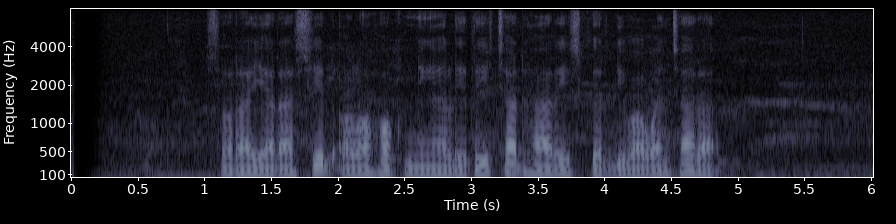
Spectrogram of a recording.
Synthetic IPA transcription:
sɔɾajaɾasidɔ̰lɔɦɔk̚niŋaliɾit͡ʃard̚ɦaɾiskɨrdiwawaɲt͡ʃaɾa

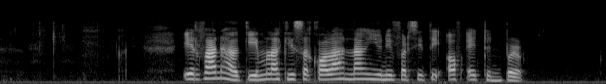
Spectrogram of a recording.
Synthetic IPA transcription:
ʔirfanɦakɪmlaɡ̥i̤səkolahnaŋjunifərsit̪iʔɔfed̥ə̤nbərk̚

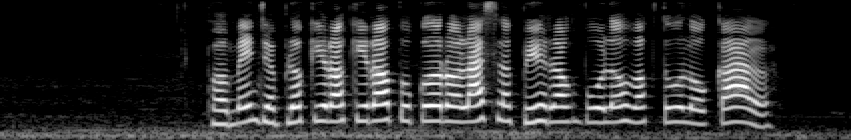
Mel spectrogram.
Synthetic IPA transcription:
b̥ɔ̤meɲd͡ʒə̤b̥lɔkiɾɔkiɾɔpukʊɾolasləb̥ɪhrɔŋpulʊhwək̚t̪ulokal

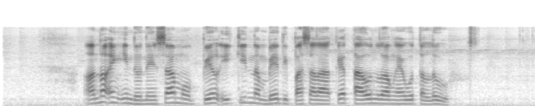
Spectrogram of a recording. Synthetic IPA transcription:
ʔɔ̰nɔɪŋind̪onesiamob̥ɪlikinəmbed̪̥i̤pasaɾaket̪aʊnlɔŋɛwut̪əlu

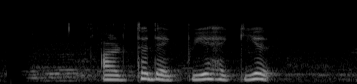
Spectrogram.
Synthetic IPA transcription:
ʔɐrt̪ʰɐd̪ækʋijəɦækijə

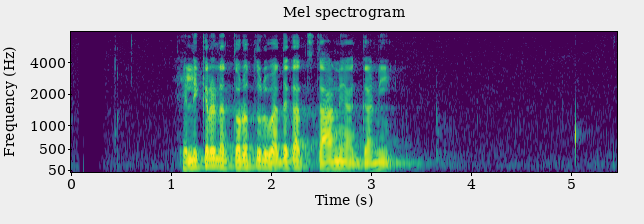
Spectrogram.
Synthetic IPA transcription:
helikɐɾɐɳət̪oɾɐt̪uɾuʋɛd̪ɐɡat̪st̪ʰaːnejaɡɐniː

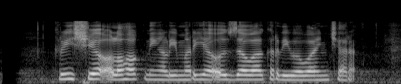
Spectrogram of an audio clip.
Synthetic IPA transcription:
kɾiʃiɔɔ̰lɔɦɔk̚niŋalimaɾiaɔzawakɨrdiwawaɲt͡ʃaɾa̰

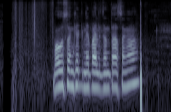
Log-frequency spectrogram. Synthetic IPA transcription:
bʌɦusʌŋkʰʌknepalid͡zʌnʌt̪asʌŋʌ

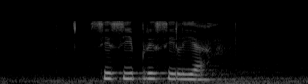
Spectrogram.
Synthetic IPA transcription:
sisipɾisilia

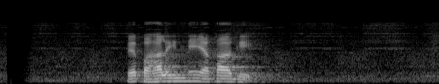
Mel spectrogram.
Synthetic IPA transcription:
ejpaɦɐlɐinːeːjakaːɡḛː

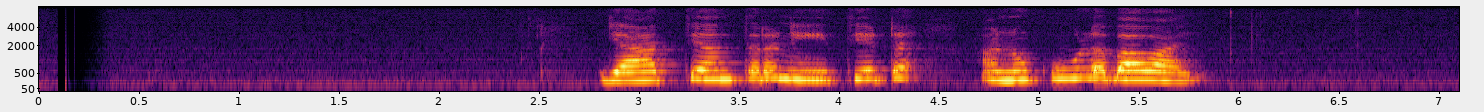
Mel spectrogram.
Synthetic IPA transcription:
d͡ʒaːt̪jant̪əɾəniːt̪ijəʈə | anukuːləbaʋaj

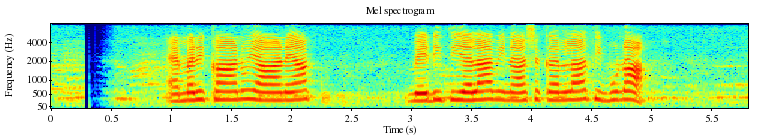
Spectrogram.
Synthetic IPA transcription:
æmeɾikaːnujaːnejak̚ | ʋeɖit̪ijəlaːʋinaːʃəkəɾlaːt̪ibunaː

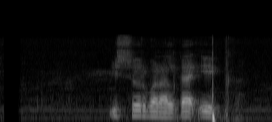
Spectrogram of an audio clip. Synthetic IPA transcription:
isworbʌɾalkaʔek

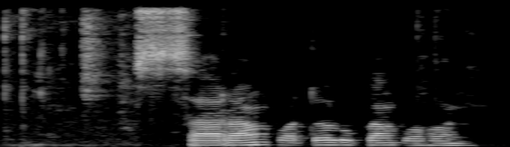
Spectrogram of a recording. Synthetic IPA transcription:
saɾaŋpɔɖ̥ɔlub̥aŋpɔɦɔn

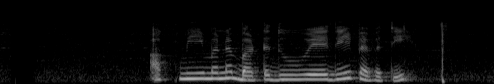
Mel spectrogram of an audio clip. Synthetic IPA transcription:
a̰kmiːmənəbaʈəd̪uːʋeːd̪iːpæʋət̪i

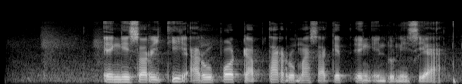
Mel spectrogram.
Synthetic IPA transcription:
ʔɪŋisɔɾikiʔa̰ɾupɔɖ̪̥ä̤p̚t̪arːumahsakɪt̪̚ɪŋḭnd̪onesia̰

